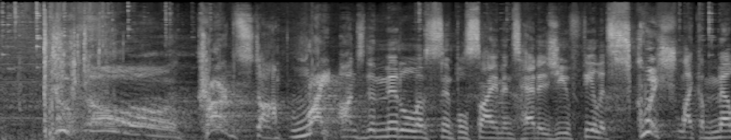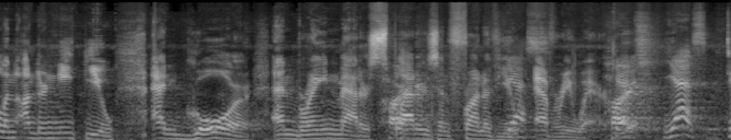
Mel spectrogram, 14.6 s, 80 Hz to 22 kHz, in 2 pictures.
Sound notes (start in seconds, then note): 0.0 crunching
